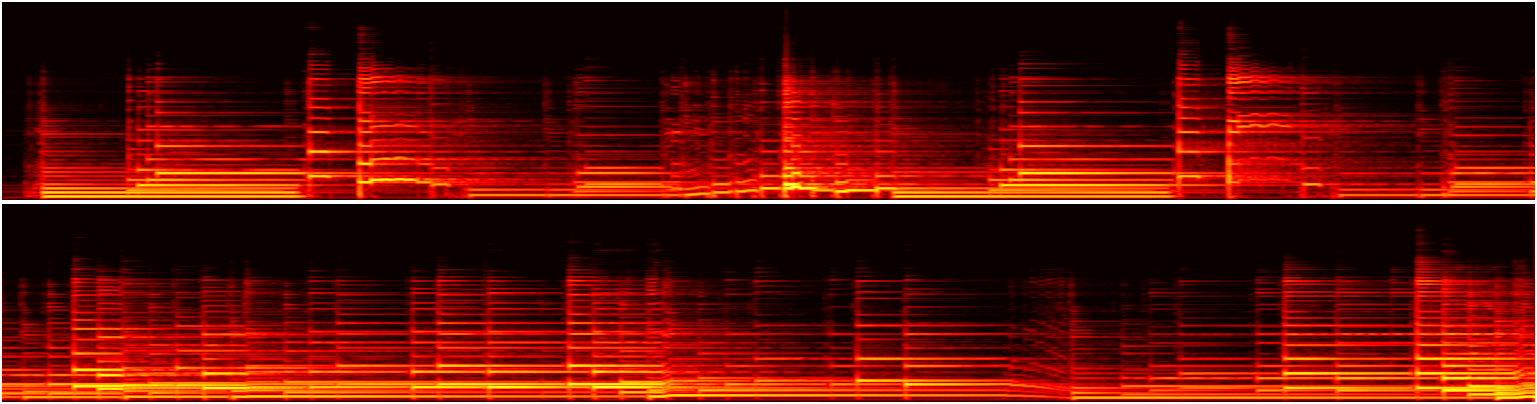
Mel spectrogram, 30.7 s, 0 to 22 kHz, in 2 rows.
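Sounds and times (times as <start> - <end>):
1955 Epic electric guitar on neck and middle pickups: 0.0 - 30.6.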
